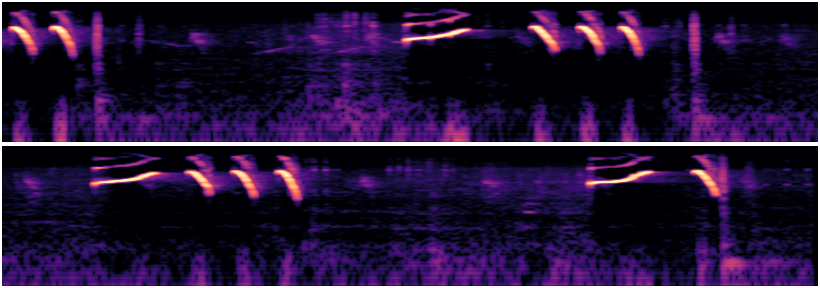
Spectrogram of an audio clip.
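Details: Female oriental magpie-robin song for stimulating males: about four phrases several seconds apart, each an upslurred whistle followed by three or four crisp, steeply falling notes.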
